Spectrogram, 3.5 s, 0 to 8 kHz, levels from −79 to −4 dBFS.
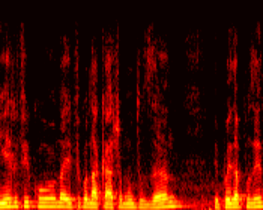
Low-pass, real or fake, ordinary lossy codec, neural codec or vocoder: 7.2 kHz; real; MP3, 48 kbps; none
